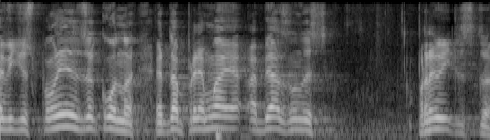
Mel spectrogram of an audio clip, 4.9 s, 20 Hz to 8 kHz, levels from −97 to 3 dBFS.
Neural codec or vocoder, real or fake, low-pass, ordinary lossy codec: none; real; 7.2 kHz; none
